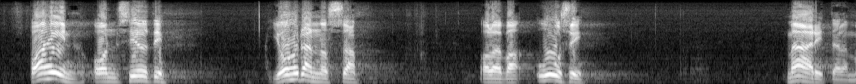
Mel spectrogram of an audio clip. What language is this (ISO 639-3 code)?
fin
